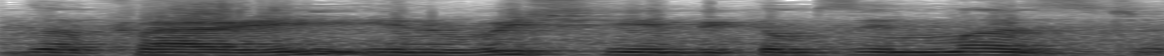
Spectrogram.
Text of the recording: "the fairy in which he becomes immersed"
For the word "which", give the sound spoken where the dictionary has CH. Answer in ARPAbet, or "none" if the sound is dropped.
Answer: CH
